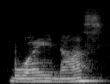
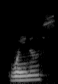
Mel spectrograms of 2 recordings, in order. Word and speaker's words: buenas: to try it too buenos Tardes and and here you can see this one is a little bit different from buenos dias because it has an a instead of an o so say that one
